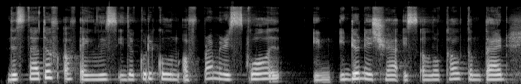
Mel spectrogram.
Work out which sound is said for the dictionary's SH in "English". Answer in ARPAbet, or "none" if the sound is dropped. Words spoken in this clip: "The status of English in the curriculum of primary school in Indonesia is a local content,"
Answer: S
